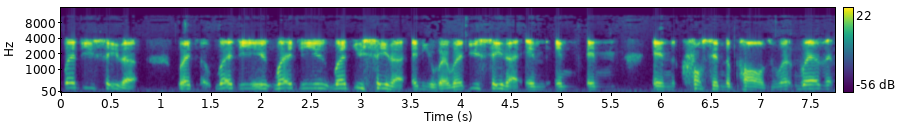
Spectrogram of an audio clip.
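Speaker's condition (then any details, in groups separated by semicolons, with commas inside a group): Stutter, mild; slight stutter; repeated sounds, repeated words, prolonged sounds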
